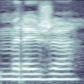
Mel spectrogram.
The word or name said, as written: mreža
